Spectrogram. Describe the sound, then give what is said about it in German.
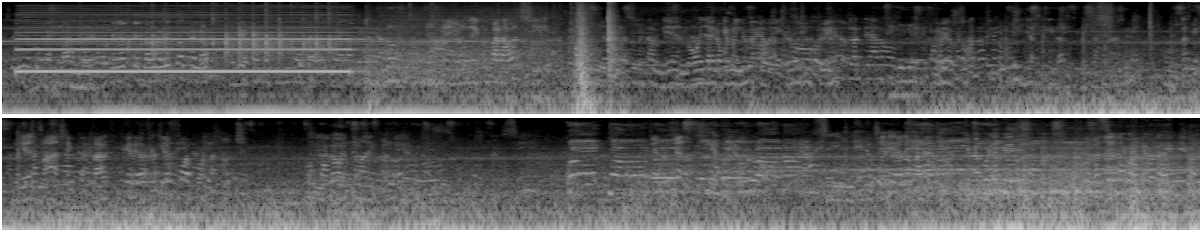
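Inside a Paris Metro train heading towards Place Saint-Sulpice: a steady electronic door tone sounds, then a sharp clunk as the doors shut, followed by a low rumble of the moving car and the murmur of many passengers talking. “Auf dem Weg zur Place Sulpice nehme ich die Metro.”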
